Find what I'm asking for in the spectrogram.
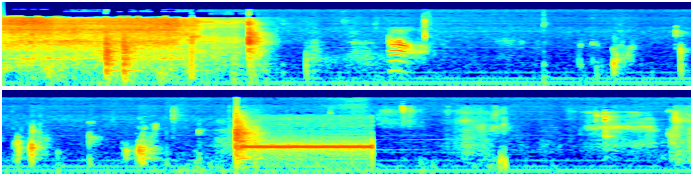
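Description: A prank phone call being placed: a loud burst of static, then scattered clicks and button sounds as the number is dialed, followed by a single steady ringing tone that lasts about a second and a half.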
